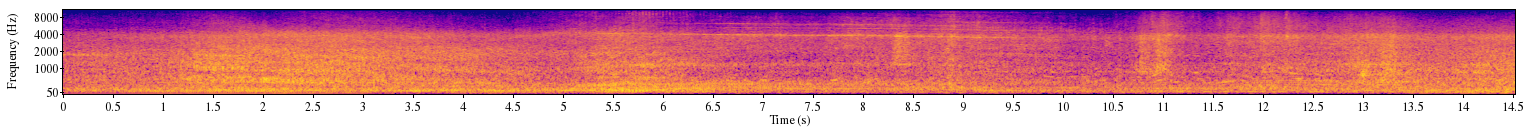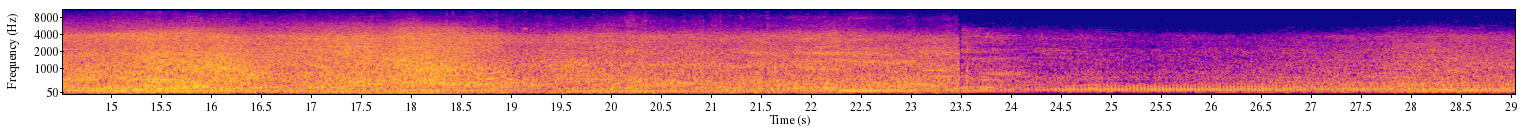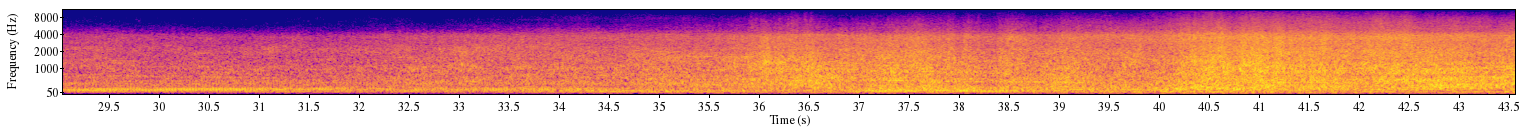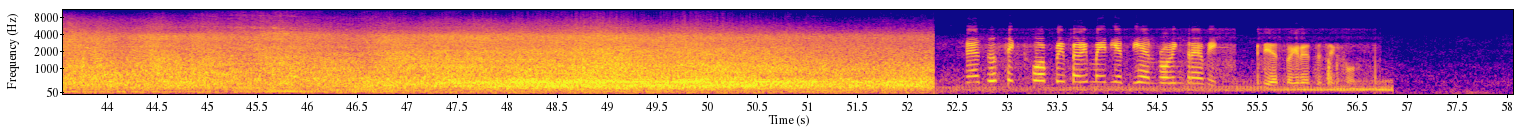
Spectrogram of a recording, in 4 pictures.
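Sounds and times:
airliner jet engine landing: 0.0 - 58.0
business jet engine: 0.0 - 58.0.

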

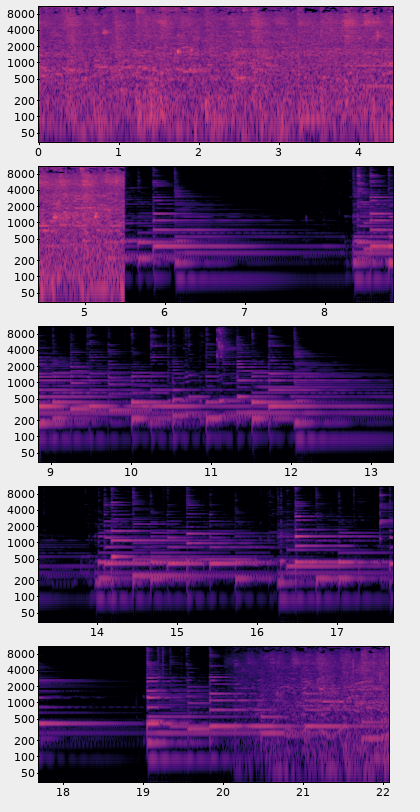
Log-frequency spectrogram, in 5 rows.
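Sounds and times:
plucked acoustic guitar: 0.0 - 22.0.

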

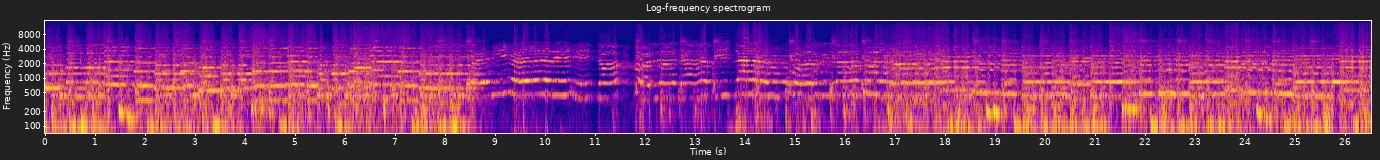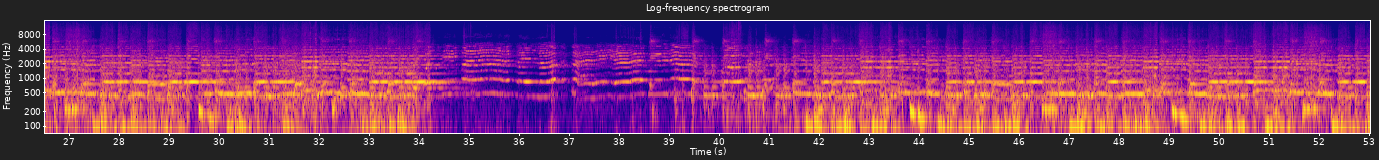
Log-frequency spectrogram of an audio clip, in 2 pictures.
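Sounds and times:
backing music: 0.0 - 8.8, 13.8 - 34.6, 39.1 - 53.0.

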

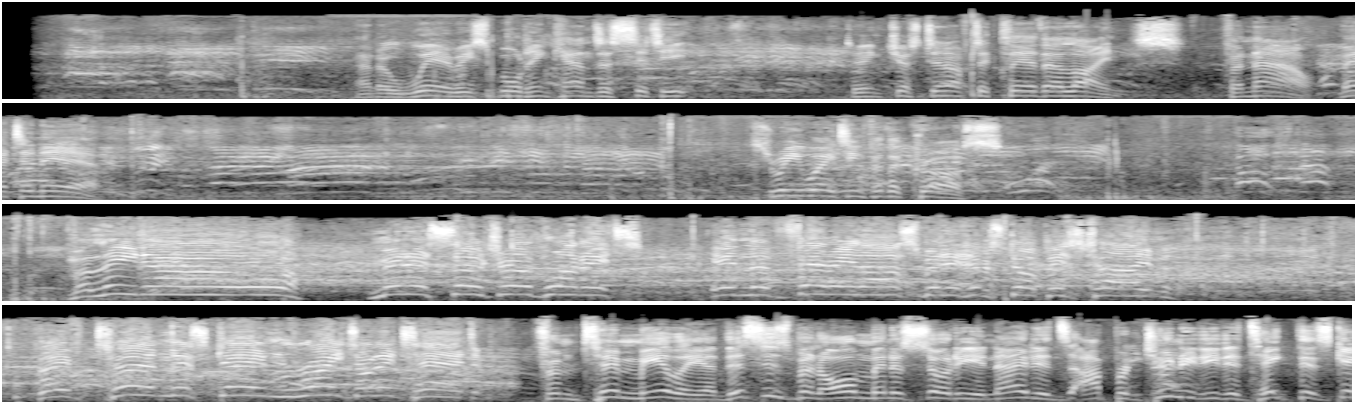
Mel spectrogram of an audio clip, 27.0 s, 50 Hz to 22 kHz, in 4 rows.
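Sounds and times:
pitch-side crowd ambience: 0.2 - 27.0
players shouting: 0.3 - 1.8, 2.8 - 4.2, 6.6 - 23.0
soccer ball thud: 13.6 - 13.9
man commentating excitedly: 13.8 - 19.5, 20.4 - 27.0.

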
